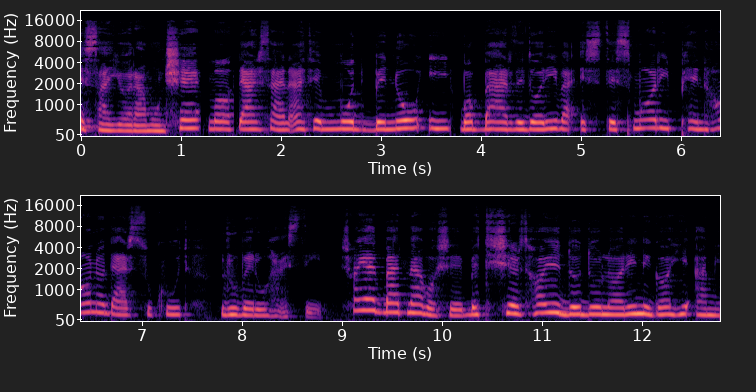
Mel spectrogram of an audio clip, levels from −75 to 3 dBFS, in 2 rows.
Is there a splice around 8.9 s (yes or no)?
yes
